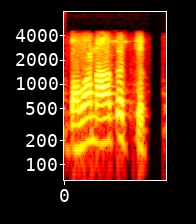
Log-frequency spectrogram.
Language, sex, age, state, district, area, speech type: Sanskrit, male, 30-45, Karnataka, Vijayapura, urban, conversation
